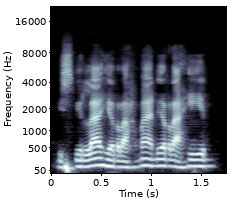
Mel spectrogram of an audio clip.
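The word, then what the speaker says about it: بسم الله الرحمن الرحيم: Bismillahirrahmanirrahim. Iya kan? Sebab a a itu dibaca a ra bismillahirrahmanirrahim. Itu bahasa transliterasi. Tapi kalau bahasa tadarus Al-Qur'an enggak begitu. Harusnya dibaca bukan ra tapi ro.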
